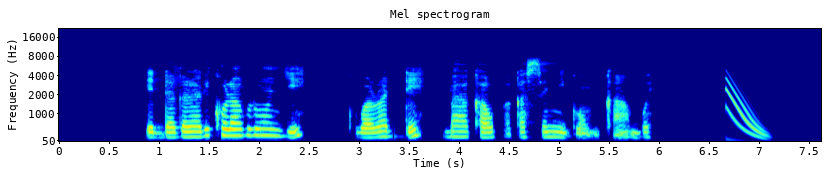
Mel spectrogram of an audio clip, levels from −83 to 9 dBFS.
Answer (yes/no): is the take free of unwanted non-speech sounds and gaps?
no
